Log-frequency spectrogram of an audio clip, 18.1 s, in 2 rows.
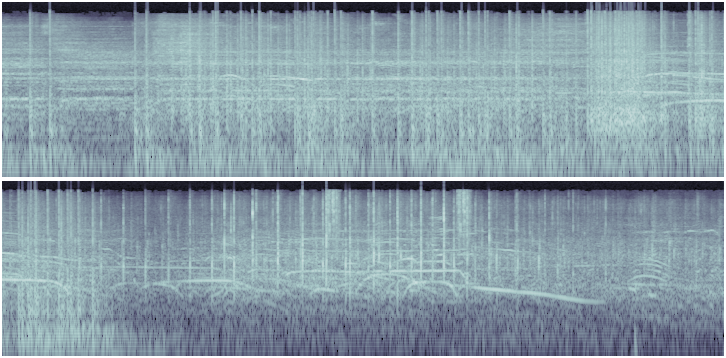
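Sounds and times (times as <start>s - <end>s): music playing: 0.0s - 8.1s
fireworks bangs and crackling: 0.0s - 11.7s.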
